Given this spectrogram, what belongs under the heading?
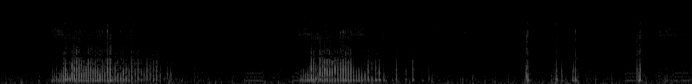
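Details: Snoring during sleep: two long, rough, rattling breaths about three seconds apart, followed by a few soft clicks.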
